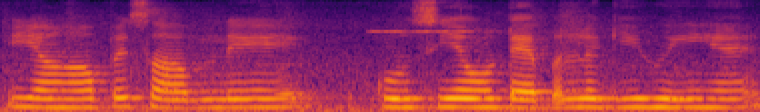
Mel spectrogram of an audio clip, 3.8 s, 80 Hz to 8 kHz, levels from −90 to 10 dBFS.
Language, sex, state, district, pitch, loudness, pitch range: Hindi, female, Chhattisgarh, Bastar, 220 Hz, -16 LUFS, 220-225 Hz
